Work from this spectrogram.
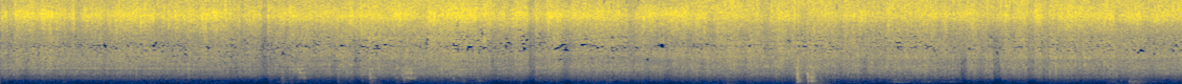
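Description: Tomatoes fry in a hot pan for prawn malaikari, giving a steady, dense sizzle with occasional soft stirring scrapes throughout, with no voices.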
